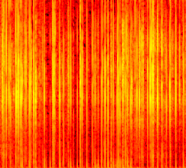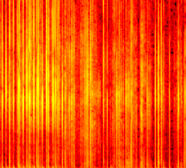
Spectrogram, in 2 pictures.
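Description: A textured artificial plastic lime is fast-tapped and recorded with a hi-fi microphone. The result is a dense, continuous run of rapid, dry tapping clicks with a soft low thump under a bright, crackly top, each tap dying away almost instantly.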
